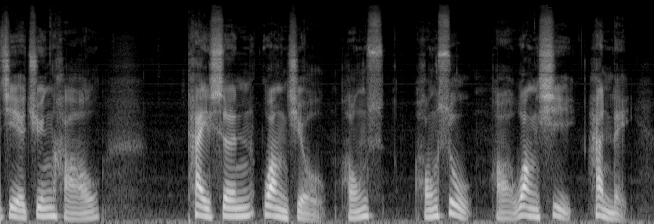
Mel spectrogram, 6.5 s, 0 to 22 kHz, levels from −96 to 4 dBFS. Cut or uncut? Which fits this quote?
uncut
